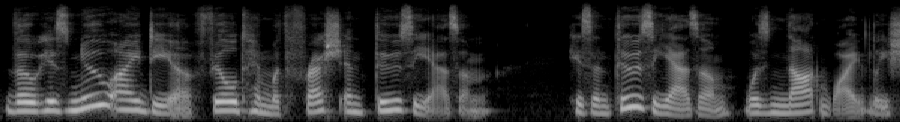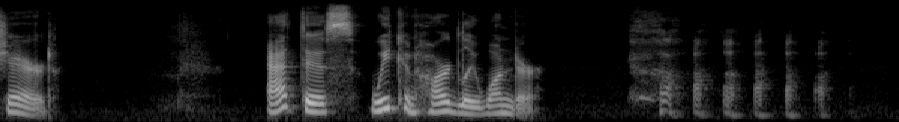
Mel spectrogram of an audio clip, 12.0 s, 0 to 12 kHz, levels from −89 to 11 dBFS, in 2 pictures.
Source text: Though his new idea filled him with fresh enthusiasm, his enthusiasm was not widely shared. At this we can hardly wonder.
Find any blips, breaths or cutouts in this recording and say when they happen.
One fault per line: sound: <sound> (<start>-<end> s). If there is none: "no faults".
sound: laugh (10.2-11.7 s)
